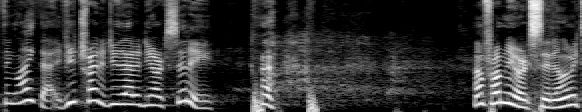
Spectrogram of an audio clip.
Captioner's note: laughter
